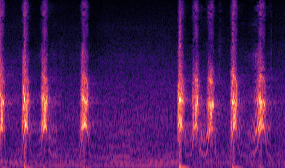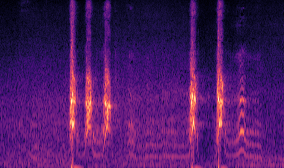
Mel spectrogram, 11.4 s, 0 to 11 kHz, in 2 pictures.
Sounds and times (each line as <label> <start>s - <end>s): Noisy dog 0.0s - 2.8s
Noisy dog 3.5s - 5.6s
Noisy dog 6.3s - 11.0s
